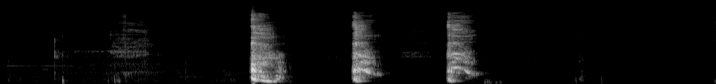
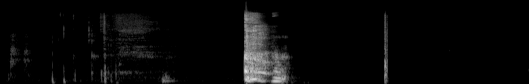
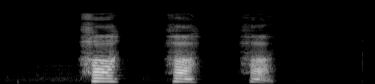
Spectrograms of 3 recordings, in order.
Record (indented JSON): {
  "three_cough_length": "7.2 s",
  "three_cough_amplitude": 32767,
  "three_cough_signal_mean_std_ratio": 0.23,
  "cough_length": "5.3 s",
  "cough_amplitude": 32768,
  "cough_signal_mean_std_ratio": 0.2,
  "exhalation_length": "3.8 s",
  "exhalation_amplitude": 30922,
  "exhalation_signal_mean_std_ratio": 0.3,
  "survey_phase": "beta (2021-08-13 to 2022-03-07)",
  "age": "18-44",
  "gender": "Male",
  "wearing_mask": "No",
  "symptom_sore_throat": true,
  "smoker_status": "Never smoked",
  "respiratory_condition_asthma": false,
  "respiratory_condition_other": false,
  "recruitment_source": "Test and Trace",
  "submission_delay": "1 day",
  "covid_test_result": "Negative",
  "covid_test_method": "RT-qPCR"
}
